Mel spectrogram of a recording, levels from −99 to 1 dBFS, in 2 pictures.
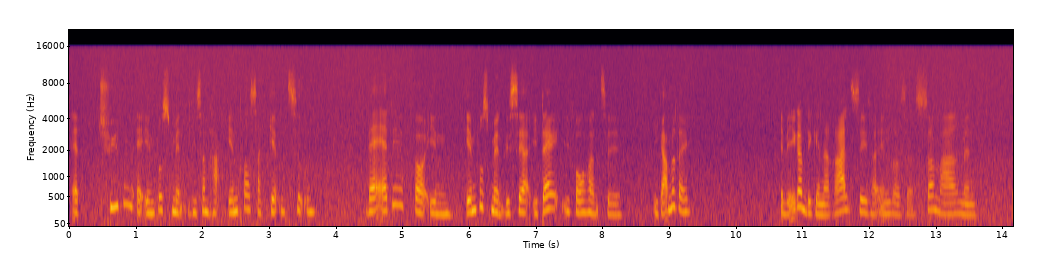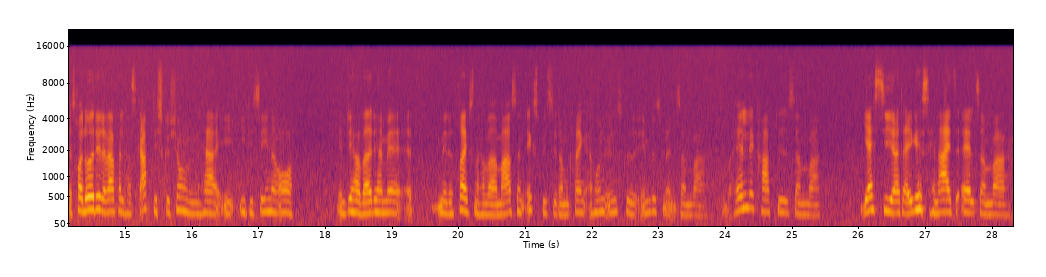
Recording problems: hiss; noticeable; throughout; 10 dB below the speech

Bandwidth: 15.5 kHz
